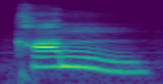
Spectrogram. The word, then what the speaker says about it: 검: See, you see ko, And on the bottom, you can see the mium, which has the m sound. So, come. Same. Do not release the air. Keep it to yourself.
